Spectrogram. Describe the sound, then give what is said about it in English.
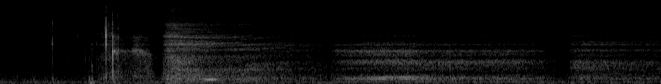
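Ujjayi breath, also called victory or ocean breath, made by narrowing the back of the throat as if snoring: one long, raspy inhale followed by a longer hissing exhale, soft and wave-like, with no talking. “So, what we're doing is we're narrowing the space in our throats as if we are snoring. It's like a hissing sound or an ocean sound.”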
